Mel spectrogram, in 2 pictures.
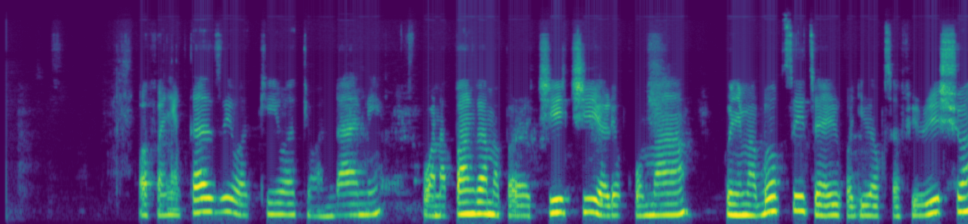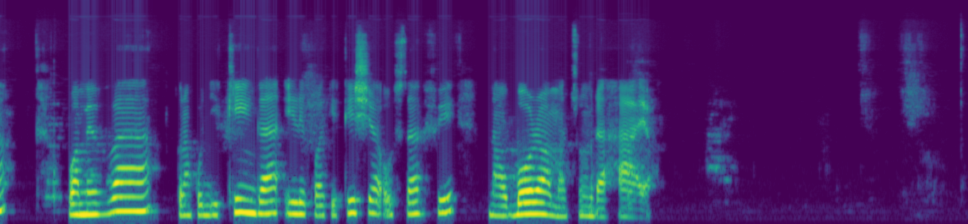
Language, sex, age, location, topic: Swahili, male, 18-24, Dar es Salaam, agriculture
